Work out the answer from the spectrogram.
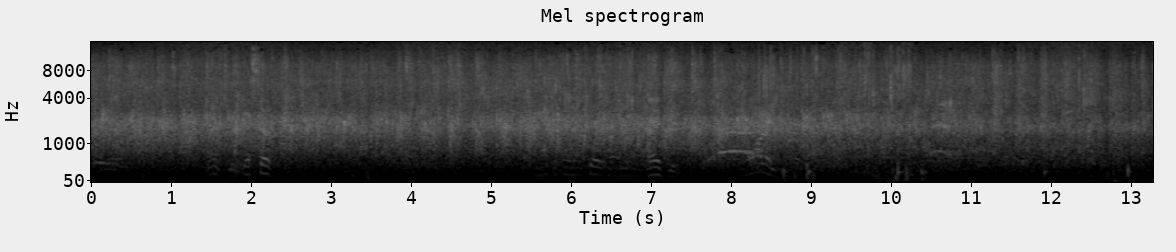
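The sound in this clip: A church audience applauds a guest speaker at a morning service, giving steady, dense clapping that continues for the whole clip, with voices mixed into the crowd.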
